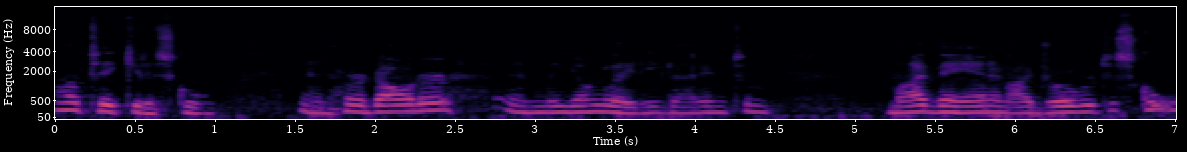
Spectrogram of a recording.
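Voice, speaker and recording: A woman speaks at a fairly slow pace in a fairly low, somewhat breathy voice with a dark, mellow tone. She leaves long, frequent pauses. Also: ordinary pitch variation. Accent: American. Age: 60s. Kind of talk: personal testimony monologue.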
